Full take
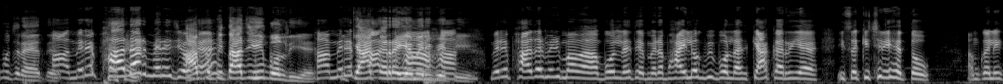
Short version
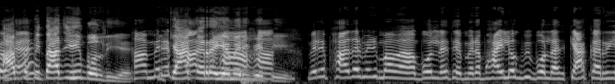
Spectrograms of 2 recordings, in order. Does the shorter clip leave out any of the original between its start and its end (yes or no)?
no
